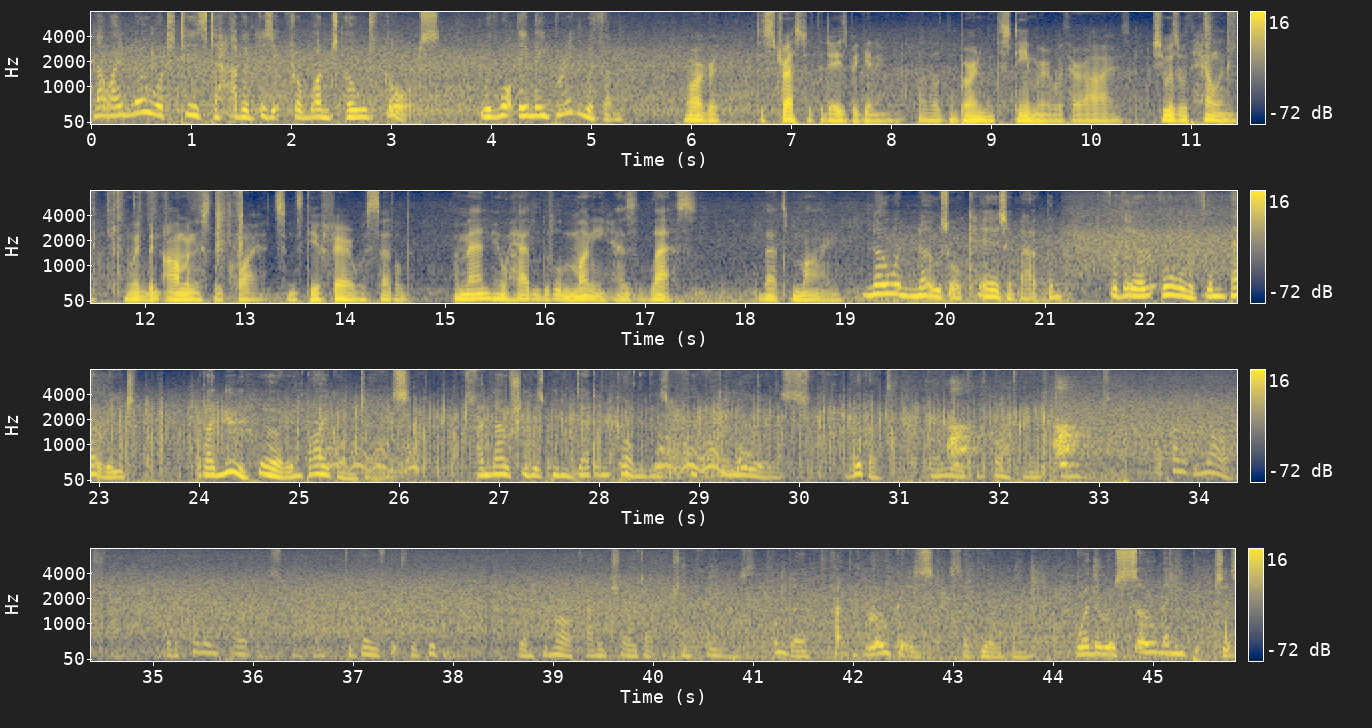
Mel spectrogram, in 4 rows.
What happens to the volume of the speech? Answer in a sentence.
The loudness of the speech goes down.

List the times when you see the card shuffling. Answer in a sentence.
The card shuffling can be heard from 11.1 to 13.0 s.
